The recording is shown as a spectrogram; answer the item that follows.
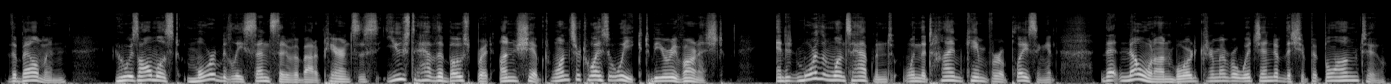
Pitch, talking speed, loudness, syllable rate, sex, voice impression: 155 Hz, 220 wpm, -19 LUFS, 6.5 syllables/s, male, masculine, middle-aged, powerful, slightly hard, slightly halting, raspy, cool, intellectual, wild, lively, intense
